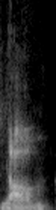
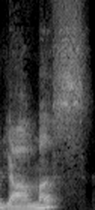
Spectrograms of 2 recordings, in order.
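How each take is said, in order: First: The word ends on the m consonant. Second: The word ends with an added vowel and s. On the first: The speaker calls it right. "yam is the more proper way to say it" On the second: The speaker calls it wrong. "is not how I learned to say it in India"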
